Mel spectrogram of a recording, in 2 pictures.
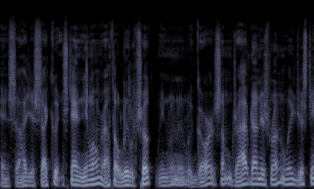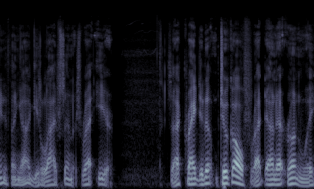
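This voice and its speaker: Speaking very fast with a Southern US accent, a man uses lively intonation, a fairly low pitch, a dark, mellow tone and vocal fry, in a dry, close sound with no echo. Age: 80s+. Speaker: former drug smuggler. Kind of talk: casual interview storytelling.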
